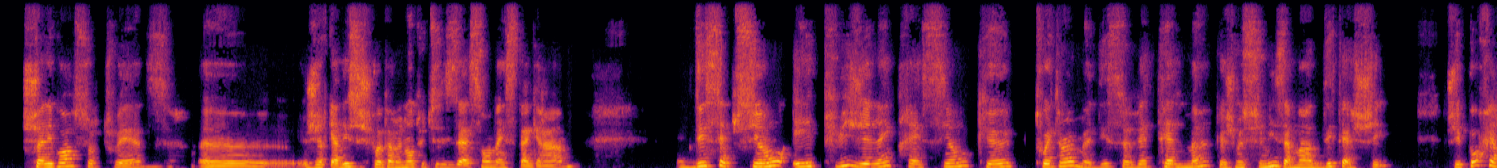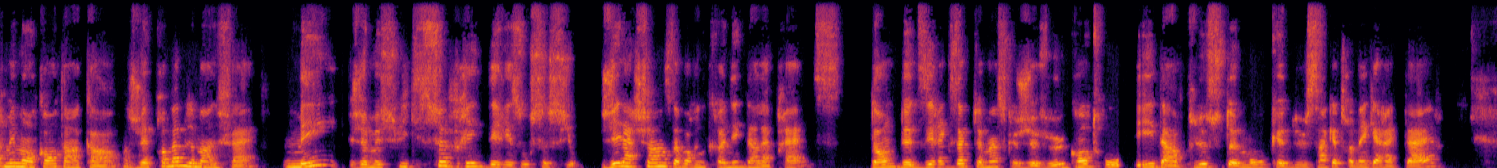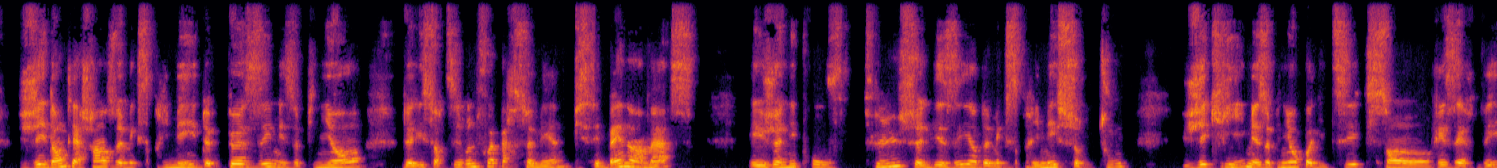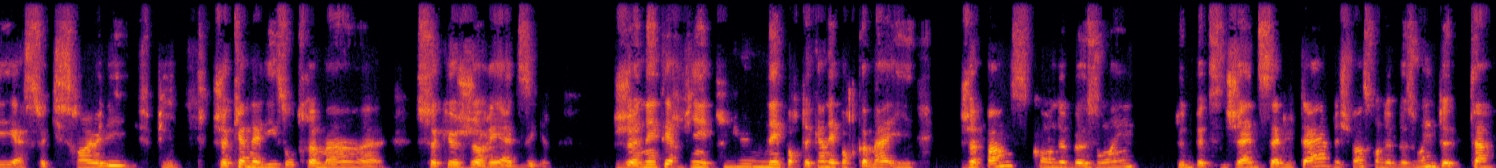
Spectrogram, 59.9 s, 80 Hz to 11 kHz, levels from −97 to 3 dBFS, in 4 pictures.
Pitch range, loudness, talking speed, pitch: 155-205 Hz, -19 LUFS, 155 wpm, 180 Hz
